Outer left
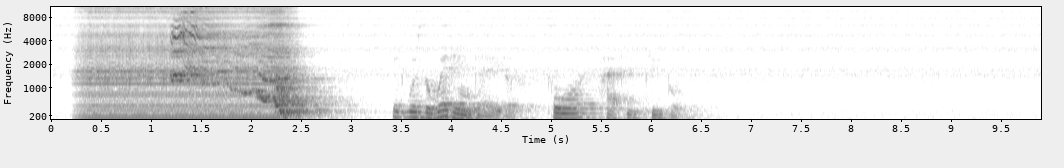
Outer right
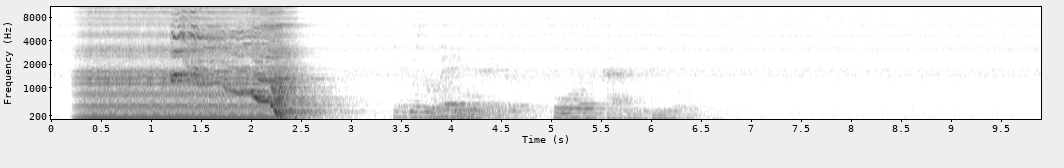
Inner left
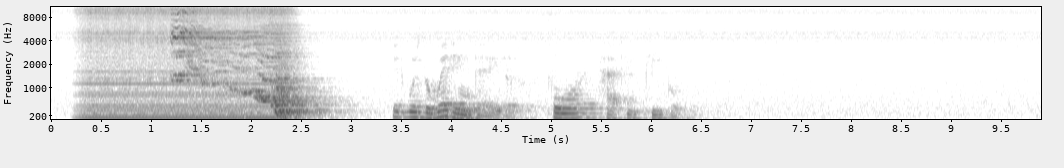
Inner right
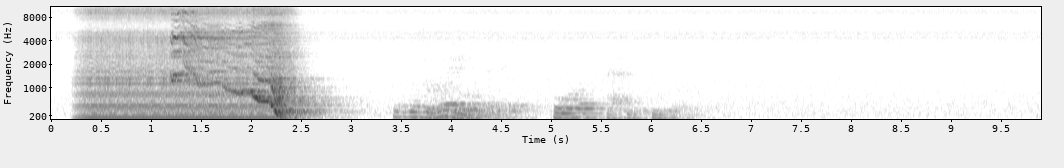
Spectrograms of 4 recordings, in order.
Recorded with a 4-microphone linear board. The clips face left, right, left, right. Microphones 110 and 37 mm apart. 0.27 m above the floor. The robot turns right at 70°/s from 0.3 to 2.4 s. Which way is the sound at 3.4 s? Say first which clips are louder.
Outer left 10 dB, inner left 8 dB; 55° left (ahead or behind).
